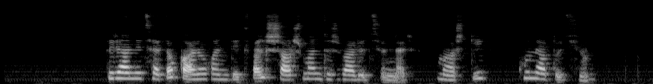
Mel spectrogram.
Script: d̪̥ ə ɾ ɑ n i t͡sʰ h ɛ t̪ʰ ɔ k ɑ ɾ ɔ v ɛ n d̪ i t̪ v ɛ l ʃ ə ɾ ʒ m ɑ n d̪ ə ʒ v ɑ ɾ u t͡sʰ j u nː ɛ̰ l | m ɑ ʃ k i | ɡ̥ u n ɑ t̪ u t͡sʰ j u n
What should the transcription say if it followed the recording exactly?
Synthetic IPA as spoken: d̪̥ ə ɾ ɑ n i t͡sʰ h ɛ t̪ ɔ k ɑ ɾ ɔ ʁ ɛ n d̪ i t̪ v ɛ l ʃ ɑ ɾ ʒ m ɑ n d̪ ə ʒ v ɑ ɾ u t͡sʰ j u nː ɛ̰ ɾ | m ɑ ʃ k i | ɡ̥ u n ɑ t̪ u t͡sʰ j u n

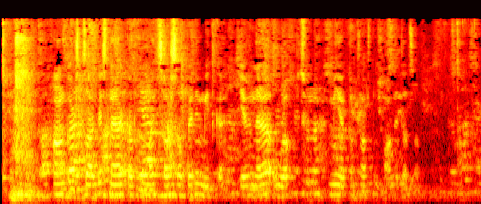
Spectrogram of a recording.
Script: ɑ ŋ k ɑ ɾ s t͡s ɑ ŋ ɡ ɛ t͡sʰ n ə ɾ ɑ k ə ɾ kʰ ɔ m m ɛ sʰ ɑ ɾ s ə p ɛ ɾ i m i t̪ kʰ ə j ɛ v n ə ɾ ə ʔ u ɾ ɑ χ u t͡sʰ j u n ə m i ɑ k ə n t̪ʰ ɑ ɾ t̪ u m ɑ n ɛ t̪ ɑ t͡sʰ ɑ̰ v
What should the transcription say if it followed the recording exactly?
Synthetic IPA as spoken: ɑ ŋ k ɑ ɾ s t͡s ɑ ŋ ɡ ɛ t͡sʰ n ə ɾ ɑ k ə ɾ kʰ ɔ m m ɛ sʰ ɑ ɾ s ɑ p ɛ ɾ i m i t̪ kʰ ə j ɛ v n ə ɾ ɑ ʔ u ɾ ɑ χ u t͡sʰ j u n ə m i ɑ k ə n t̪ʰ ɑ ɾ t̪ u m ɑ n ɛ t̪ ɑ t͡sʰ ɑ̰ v

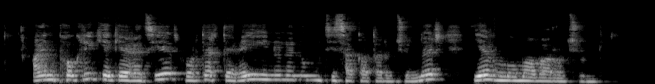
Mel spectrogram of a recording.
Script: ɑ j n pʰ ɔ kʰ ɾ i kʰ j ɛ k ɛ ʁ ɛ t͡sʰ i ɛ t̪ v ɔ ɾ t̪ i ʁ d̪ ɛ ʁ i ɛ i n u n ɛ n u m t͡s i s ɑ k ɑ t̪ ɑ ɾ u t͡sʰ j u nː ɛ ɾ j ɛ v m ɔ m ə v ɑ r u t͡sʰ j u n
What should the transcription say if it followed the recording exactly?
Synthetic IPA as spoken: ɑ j n pʰ ɔ kʰ ɾ i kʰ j ɛ k ɛ ʁ ɛ t͡sʰ i ɛ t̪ v ɔ ɾ t̪ ɛ ʁ t̪ ɛ ʁ i ɛ i n u n ɛ n u m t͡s i s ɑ k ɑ t̪ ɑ ɾ u t͡sʰ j u nː ɛ ɾ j ɛ v m ɔ m ɑ v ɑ r u t͡sʰ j u n

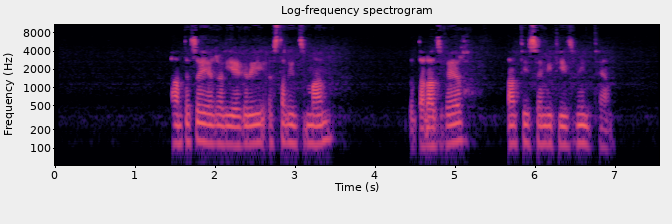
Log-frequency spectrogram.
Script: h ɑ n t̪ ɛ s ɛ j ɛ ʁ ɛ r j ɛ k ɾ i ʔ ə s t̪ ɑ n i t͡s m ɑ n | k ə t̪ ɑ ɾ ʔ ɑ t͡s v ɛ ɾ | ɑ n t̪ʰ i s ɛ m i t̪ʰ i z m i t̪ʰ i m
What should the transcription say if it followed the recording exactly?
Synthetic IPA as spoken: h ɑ n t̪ ɛ s ɛ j ɛ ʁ ɛ l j ɛ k ɾ i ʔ ə s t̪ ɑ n i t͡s m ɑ n | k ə t̪ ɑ ɾ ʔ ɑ t͡s v ɛ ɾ | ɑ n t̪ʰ i s ɛ m i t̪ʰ i z m i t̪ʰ ɛ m

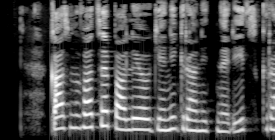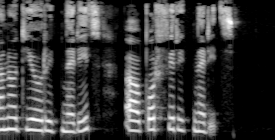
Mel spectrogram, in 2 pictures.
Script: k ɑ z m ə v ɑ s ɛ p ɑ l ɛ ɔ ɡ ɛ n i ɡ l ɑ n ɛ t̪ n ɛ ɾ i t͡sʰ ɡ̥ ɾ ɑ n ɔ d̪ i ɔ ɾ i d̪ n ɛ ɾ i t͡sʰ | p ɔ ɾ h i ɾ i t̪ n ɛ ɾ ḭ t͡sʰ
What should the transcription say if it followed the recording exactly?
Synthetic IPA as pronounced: k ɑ z m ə v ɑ t͡s ɛ p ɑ l ɛ ɔ ɡ ɛ n i ɡ ɾ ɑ n i t̪ n ɛ ɾ i t͡sʰ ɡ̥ ɾ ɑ n ɔ d̪ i ɔ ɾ i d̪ n ɛ ɾ i t͡sʰ | p ɔ ɾ f i ɾ i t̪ n ɛ ɾ ḭ t͡sʰ

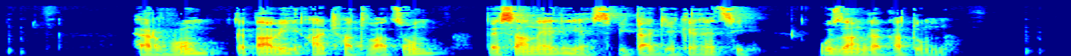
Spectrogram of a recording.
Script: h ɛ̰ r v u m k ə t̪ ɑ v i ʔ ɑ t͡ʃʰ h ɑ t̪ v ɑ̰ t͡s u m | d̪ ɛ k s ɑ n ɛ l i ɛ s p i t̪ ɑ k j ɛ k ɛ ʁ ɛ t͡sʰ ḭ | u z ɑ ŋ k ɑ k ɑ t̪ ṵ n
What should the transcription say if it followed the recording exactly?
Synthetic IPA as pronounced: h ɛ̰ r v u m k ə t̪ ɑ v i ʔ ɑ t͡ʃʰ h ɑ t̪ v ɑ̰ t͡s u m | t̪ ɛ s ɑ n ɛ l i ɛ s p i t̪ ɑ k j ɛ k ɛ ʁ ɛ t͡sʰ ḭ | u z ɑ ŋ ɡ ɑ k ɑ t̪ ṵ n

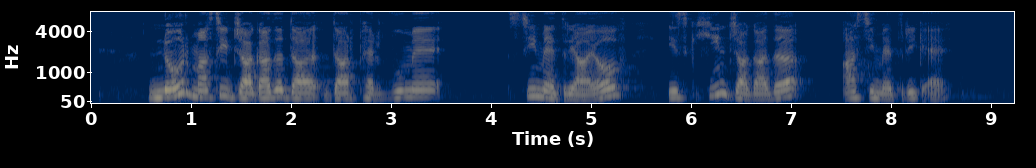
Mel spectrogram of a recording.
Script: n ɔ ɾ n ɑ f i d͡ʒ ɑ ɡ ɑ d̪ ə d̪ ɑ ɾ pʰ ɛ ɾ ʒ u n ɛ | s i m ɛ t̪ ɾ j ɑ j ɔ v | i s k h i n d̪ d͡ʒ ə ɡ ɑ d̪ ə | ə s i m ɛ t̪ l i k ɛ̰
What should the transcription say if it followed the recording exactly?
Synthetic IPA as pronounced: n ɔ ɾ m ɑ s i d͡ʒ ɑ ɡ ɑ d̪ ə d̪ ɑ ɾ pʰ ɛ ɾ v u m ɛ | s i m ɛ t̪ ɾ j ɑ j ɔ v | i s k h i n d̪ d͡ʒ ɑ ɡ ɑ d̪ ə | ɑ s i m ɛ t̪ ɾ i k ɛ̰

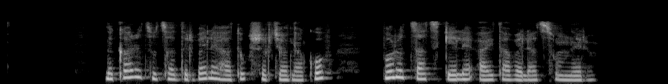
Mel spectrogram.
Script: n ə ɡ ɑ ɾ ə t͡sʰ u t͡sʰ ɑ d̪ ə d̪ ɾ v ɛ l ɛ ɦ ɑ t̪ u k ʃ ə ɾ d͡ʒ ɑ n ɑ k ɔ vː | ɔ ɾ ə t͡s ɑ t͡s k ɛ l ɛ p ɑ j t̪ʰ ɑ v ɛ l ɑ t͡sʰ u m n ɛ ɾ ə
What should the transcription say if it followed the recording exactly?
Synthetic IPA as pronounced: n ə k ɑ ɾ ə t͡sʰ u t͡sʰ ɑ d̪ ə ɾ v ɛ l ɛ ɦ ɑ t̪ u k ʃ ə ɾ d͡ʒ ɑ n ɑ k ɔ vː | ɔ ɾ ə t͡s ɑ t͡s k ɛ l ɛ ʔ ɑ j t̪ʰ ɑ v ɛ l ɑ t͡sʰ u m n ɛ ɾ ə

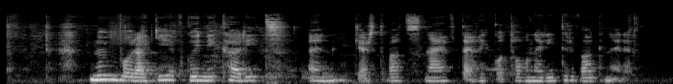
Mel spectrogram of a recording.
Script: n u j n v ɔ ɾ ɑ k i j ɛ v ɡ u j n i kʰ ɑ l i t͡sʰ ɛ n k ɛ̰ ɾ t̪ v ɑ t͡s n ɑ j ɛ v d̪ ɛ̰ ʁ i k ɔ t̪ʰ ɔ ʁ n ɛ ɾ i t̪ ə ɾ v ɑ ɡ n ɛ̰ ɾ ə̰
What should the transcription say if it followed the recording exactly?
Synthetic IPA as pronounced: n u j n v ɔ ɾ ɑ k i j ɛ v ɡ u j n i kʰ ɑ ɾ i t͡sʰ ɛ n k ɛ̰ ɾ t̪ v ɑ t͡s n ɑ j ɛ v t̪ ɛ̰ ʁ i k ɔ t̪ʰ ɔ ʁ n ɛ ɾ i d̪ ə ɾ v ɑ ɡ n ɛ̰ ɾ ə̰

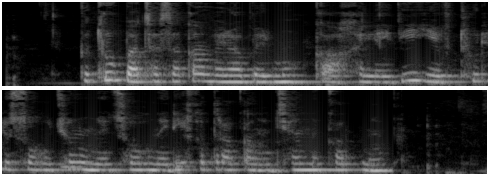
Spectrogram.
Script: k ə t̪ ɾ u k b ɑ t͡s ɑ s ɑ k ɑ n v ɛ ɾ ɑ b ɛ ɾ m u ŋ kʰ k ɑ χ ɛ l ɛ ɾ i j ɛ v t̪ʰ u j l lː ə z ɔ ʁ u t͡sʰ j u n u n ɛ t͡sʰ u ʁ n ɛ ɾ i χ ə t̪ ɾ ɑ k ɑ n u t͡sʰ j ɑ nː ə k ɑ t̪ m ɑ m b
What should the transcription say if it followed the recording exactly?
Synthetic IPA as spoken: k ə t̪ ɾ u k b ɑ t͡sʰ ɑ s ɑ k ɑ n v ɛ ɾ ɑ b ɛ ɾ m u ŋ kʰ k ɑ χ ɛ l ɛ ɾ i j ɛ v t̪ʰ u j l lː ə s ɔ ʁ u t͡sʰ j u n u n ɛ t͡sʰ ɔ ʁ n ɛ ɾ i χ ə t̪ ɾ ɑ k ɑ n u t͡sʰ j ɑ nː ə k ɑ t̪ m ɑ m b

